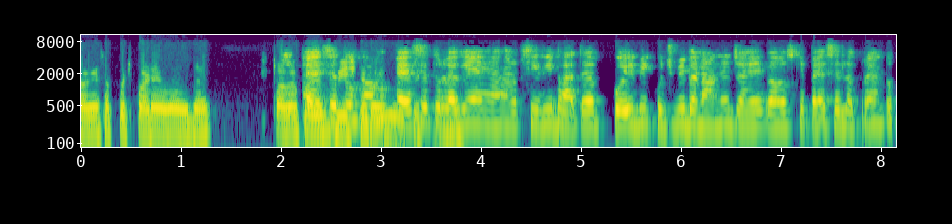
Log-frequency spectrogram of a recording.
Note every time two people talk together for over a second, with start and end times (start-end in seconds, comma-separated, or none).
1.9-3.8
